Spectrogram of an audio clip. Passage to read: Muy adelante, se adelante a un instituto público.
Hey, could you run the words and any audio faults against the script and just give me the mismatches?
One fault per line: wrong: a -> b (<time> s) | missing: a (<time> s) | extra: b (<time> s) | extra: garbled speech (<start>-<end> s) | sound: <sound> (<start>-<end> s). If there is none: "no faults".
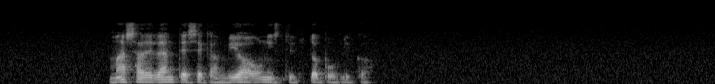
wrong: Muy -> Más (1.1 s)
wrong: adelante -> cambió (2.1 s)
